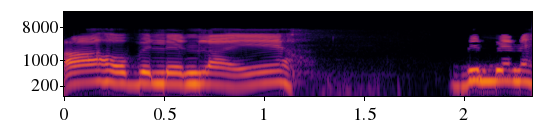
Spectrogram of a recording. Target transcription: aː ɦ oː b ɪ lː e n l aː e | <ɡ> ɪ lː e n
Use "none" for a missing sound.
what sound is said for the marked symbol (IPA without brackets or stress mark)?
b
